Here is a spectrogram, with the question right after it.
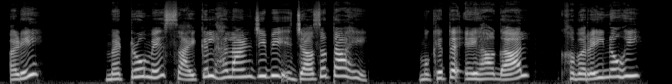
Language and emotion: Sindhi, surprised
